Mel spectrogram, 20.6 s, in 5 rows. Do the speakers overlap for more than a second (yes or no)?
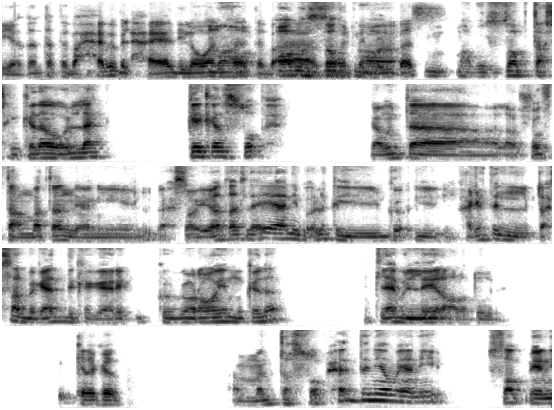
yes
